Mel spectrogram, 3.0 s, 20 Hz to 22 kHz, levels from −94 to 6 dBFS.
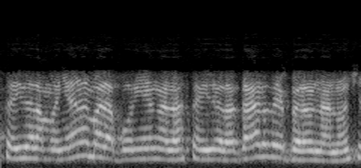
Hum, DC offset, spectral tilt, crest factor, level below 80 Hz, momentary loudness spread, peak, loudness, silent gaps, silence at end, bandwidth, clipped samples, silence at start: none; under 0.1%; -6 dB/octave; 16 dB; -80 dBFS; 3 LU; -6 dBFS; -20 LUFS; none; 0 s; 4.1 kHz; under 0.1%; 0 s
